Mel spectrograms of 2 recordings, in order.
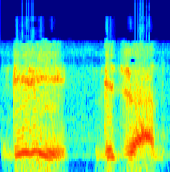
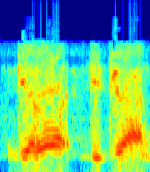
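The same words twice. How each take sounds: First: The name begins with the sounds 'beri'. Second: The name begins with the sounds 'biro'. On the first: The speaker calls it wrong. "А я думал" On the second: The speaker calls it right. "Я понял теперь"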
